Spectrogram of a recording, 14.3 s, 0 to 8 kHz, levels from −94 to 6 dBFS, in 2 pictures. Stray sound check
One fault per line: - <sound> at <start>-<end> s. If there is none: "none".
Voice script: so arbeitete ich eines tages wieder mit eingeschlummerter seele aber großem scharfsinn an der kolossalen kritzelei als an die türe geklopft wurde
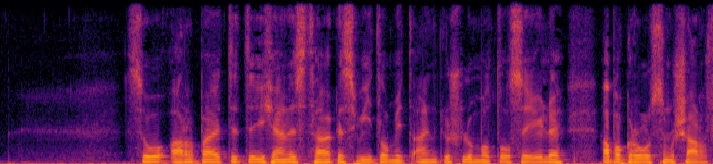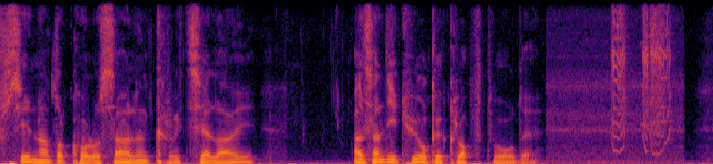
- squeak at 13.2-13.9 s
